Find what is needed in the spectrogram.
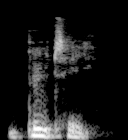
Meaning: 1. A soft, woolen shoe, usually knitted, for a baby or small pet 2. A thick sock worn under a wetsuit 3. An overshoe or sock worn to cover dirty shoes or feet
- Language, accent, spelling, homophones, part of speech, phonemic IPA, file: English, Southern England, bootee, booty, noun, /ˈbuːti/, LL-Q1860 (eng)-bootee.wav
